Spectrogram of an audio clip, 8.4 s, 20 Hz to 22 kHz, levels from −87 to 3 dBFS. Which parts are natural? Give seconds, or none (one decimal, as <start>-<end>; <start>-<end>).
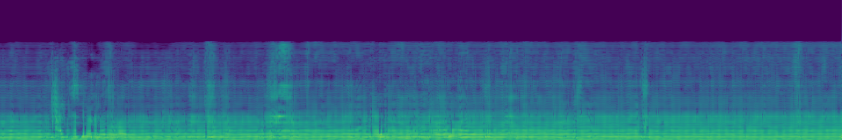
none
